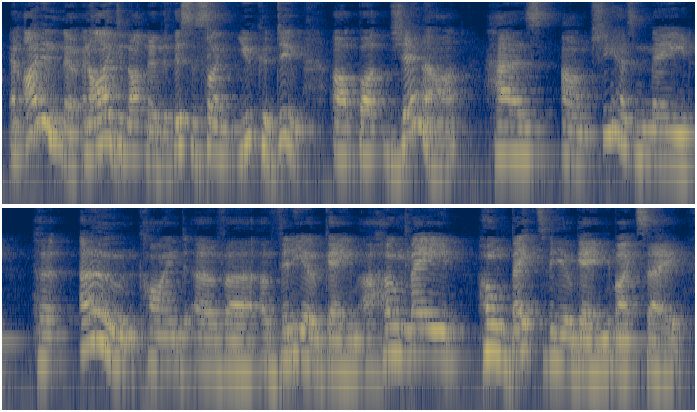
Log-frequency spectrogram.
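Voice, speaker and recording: A man's voice: a little high, a bit bright. A man hosting a comedic let's play in a rambling, naive, obtuse way. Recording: roomy echo, faint music behind.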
